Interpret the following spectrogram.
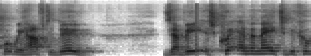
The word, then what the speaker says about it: Zabit: Zabit. That's it. 2 syllables.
